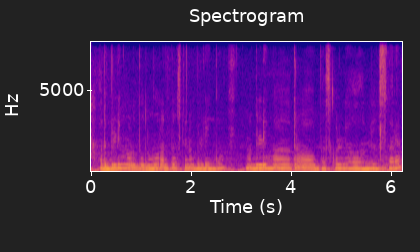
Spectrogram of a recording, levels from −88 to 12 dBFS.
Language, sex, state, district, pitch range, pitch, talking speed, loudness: Kannada, female, Karnataka, Dharwad, 195-210 Hz, 200 Hz, 95 wpm, -22 LUFS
